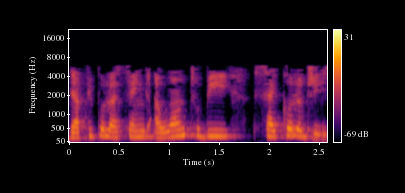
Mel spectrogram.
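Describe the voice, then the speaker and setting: This woman's voice is somewhat breathy. She talks at a fairly high pitch. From Congo. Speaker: foundation founder. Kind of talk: podcast interview. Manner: halting.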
